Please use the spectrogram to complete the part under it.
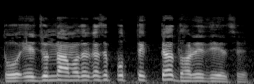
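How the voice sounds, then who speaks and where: Piercingly bright, high-voiced Bangladeshi promo host. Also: male voice, fairly quick. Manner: eager, echoes and repeats the seller's points. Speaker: promotional co-host from the toy shop. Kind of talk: casual promotional interview.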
